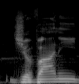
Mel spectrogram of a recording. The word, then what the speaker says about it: Jovoni: At Monsieur Giovanni. – Spell it. – Spell it. – That's MONSIEUR Giovanni, JOVONI.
